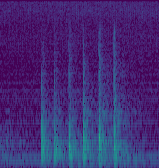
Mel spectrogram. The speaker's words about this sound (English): Ziba showed up at the doorstep of Mephibosheth and knocked on his door.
